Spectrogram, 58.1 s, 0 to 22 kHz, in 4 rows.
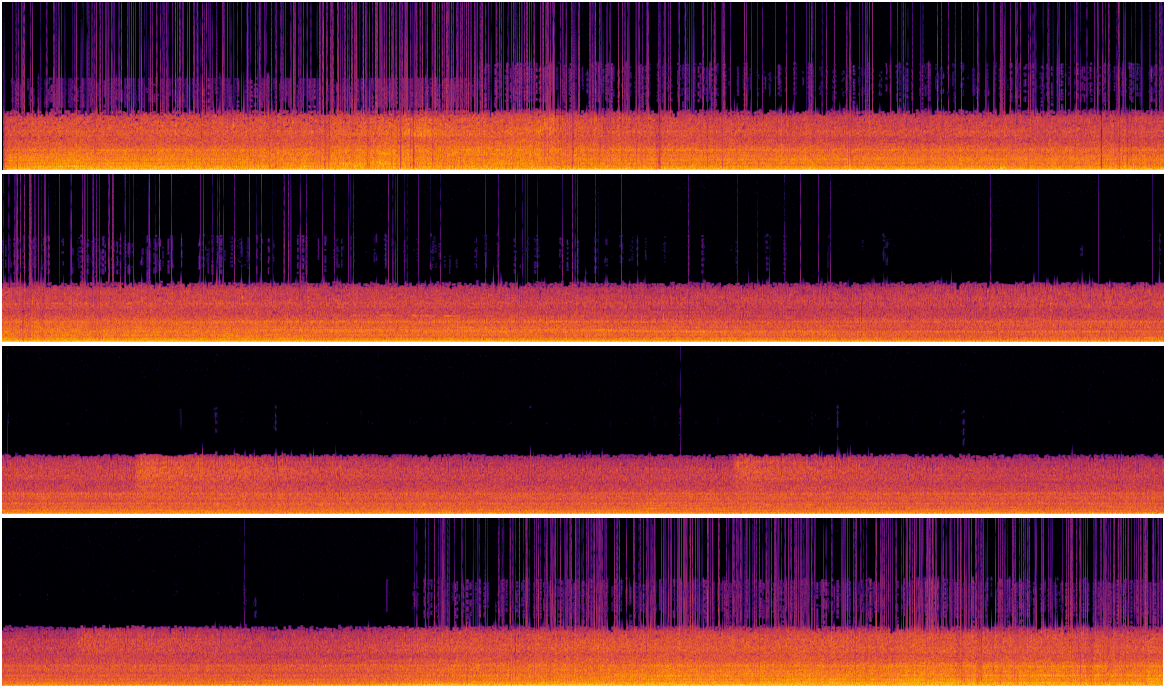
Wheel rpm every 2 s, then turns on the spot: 0, 0, 0, 0, 0, 0, 0, 0, 0, 0, 0, 0, 0, 0, 0, 0, 0, 0, 0, 0, 0, 0, 0, 0, 0, 0, 0, 0, 0.
none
